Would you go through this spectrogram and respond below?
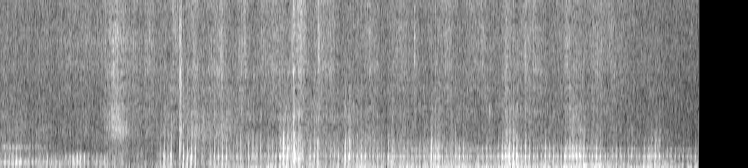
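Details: Cat purring contentedly while watching birds out the window. The low, pulsing rumble keeps going without a pause and grows slightly louder in the second half before cutting off abruptly.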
